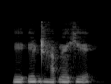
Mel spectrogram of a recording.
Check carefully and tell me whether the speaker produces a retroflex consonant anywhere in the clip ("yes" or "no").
yes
